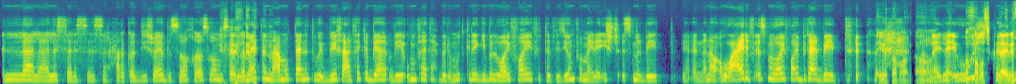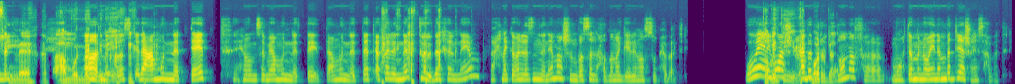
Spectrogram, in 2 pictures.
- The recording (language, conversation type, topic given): Arabic, podcast, إيه الروتين اللي بتعملوه قبل ما الأطفال يناموا؟
- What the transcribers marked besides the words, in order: laugh; in English: "الWIFI"; in English: "الWIFI"; laugh; laugh; laugh; in English: "باص"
